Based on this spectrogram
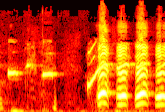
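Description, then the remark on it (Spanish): A person whistles a few short, clear notes, then breaks into four rhythmic, voiced vocal bursts that sound like a playful sung or laughing imitation. “Mi silbido es autóctono.”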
